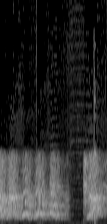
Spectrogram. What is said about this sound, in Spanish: También quiso opinar el perro.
